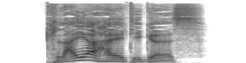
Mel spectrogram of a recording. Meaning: strong/mixed nominative/accusative neuter singular of kleiehaltig
- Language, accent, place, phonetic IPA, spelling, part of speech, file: German, Germany, Berlin, [ˈklaɪ̯əˌhaltɪɡəs], kleiehaltiges, adjective, De-kleiehaltiges.ogg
